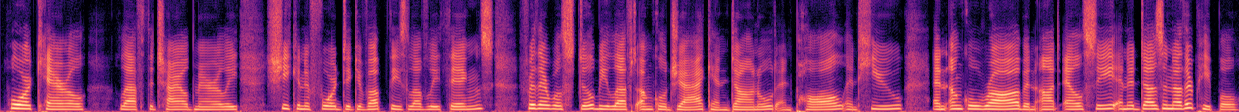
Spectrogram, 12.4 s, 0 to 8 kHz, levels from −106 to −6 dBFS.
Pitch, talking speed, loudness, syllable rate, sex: 210 Hz, 195 wpm, -19 LUFS, 5.1 syllables/s, female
